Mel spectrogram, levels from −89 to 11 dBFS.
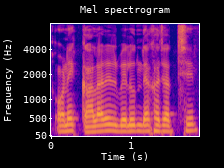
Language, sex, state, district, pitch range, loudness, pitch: Bengali, male, West Bengal, Cooch Behar, 155-165 Hz, -14 LUFS, 155 Hz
